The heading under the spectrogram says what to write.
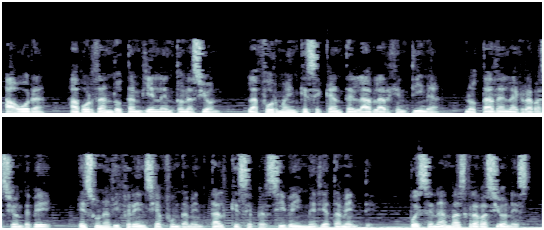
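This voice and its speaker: A man narrating a scripted rebuttal in a measured, lecturing and combative way. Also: sits low, darkish tone. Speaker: commentator narrating a rebuttal video. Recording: dull lo-fi audio with faint music.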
